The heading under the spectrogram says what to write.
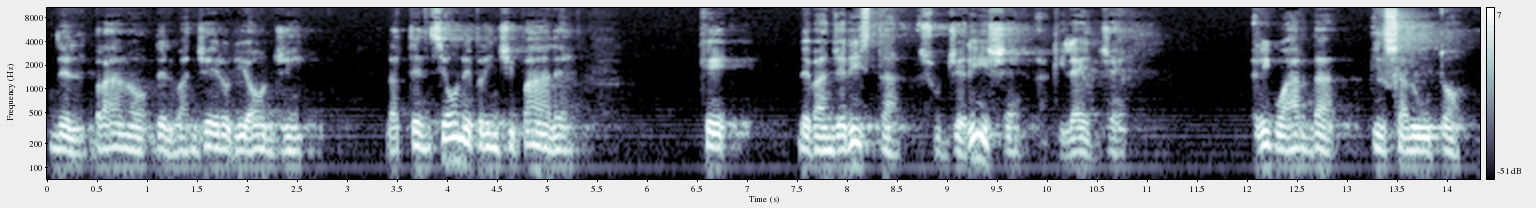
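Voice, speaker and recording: Male priest, very low voice, slow deliberate homily, church reverb with faint hum. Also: darkish tone. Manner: slow, measured, pausing delivery. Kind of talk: gospel reading and homily.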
